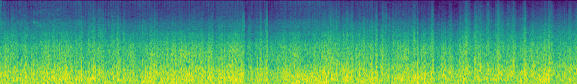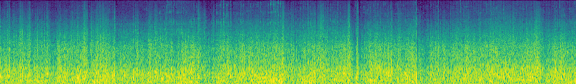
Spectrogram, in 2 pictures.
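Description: A motorcycle engine rumbles steadily while riding at speed.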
